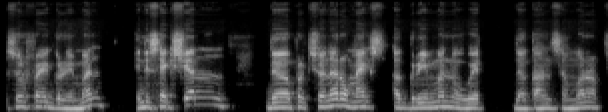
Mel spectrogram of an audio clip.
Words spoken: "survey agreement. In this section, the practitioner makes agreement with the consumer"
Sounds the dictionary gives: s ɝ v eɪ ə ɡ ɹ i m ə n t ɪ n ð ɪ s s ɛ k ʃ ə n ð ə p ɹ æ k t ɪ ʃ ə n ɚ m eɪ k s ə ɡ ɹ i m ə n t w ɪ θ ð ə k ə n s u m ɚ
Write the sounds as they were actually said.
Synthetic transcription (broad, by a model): s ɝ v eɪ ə ɡ ɹ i m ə n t ɪ n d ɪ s s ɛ k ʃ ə n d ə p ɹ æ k s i ə n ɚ m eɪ k s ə ɡ ɹ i m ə n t w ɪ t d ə k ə n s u m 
